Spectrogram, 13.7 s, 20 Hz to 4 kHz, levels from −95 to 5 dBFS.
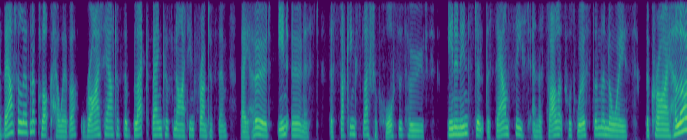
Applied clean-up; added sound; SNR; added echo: neural mask model Resemble Enhance denoiser.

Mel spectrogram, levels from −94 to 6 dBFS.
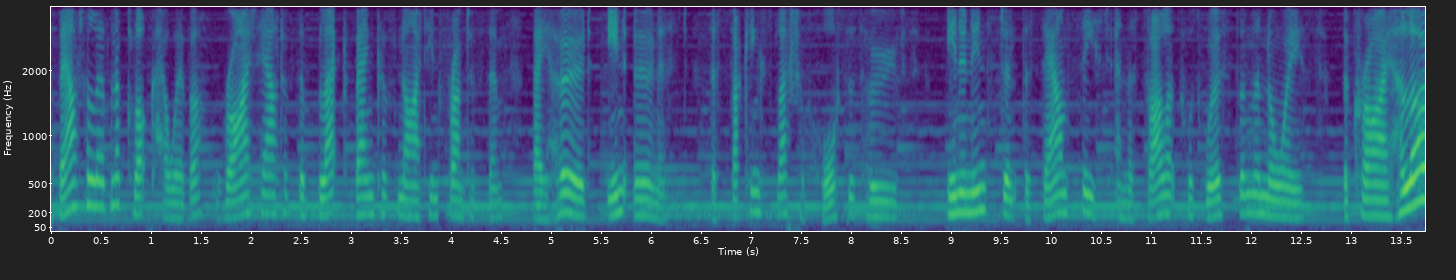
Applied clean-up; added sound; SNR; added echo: none; Piano; 14 dB; none.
